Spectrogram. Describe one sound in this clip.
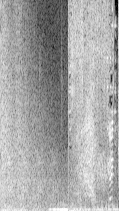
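A sci-fi energy gun fires with a loud, sharp blast.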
